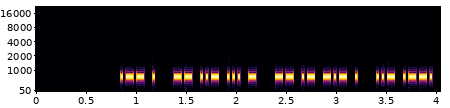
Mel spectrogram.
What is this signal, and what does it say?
Morse code, heard as a keyed tone, about 41 wpm, 700 Hz. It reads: WE MUST MAKE UP
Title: Sentences from Top 1000 Words - Review Part 3 - 45wpm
